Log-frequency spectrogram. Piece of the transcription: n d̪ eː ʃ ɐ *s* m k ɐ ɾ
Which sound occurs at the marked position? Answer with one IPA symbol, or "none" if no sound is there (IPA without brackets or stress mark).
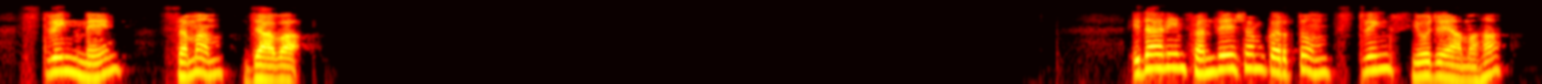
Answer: none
